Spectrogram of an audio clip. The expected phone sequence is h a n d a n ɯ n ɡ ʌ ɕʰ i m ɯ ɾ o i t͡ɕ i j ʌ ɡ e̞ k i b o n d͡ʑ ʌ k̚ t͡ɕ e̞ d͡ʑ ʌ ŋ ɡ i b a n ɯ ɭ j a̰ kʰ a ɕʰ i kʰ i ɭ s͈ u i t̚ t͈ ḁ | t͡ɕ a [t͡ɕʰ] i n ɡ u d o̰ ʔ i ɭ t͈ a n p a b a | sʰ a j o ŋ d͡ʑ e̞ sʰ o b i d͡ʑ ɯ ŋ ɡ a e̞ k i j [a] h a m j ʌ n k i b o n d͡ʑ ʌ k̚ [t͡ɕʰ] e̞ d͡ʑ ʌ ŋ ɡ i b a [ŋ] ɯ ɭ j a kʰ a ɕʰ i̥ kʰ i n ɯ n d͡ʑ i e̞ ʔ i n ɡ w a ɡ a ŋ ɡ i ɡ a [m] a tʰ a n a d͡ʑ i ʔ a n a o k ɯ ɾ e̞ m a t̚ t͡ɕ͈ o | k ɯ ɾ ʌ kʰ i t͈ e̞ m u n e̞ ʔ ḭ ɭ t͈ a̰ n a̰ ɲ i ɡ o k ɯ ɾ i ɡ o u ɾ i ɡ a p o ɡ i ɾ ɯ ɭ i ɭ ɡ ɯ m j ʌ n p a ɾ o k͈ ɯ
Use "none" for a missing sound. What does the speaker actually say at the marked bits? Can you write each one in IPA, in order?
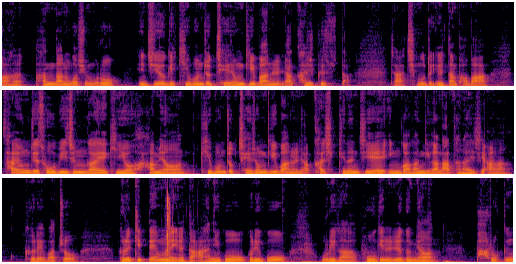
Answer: t͡ɕʰ, ʌ, t͡ɕ, n, n

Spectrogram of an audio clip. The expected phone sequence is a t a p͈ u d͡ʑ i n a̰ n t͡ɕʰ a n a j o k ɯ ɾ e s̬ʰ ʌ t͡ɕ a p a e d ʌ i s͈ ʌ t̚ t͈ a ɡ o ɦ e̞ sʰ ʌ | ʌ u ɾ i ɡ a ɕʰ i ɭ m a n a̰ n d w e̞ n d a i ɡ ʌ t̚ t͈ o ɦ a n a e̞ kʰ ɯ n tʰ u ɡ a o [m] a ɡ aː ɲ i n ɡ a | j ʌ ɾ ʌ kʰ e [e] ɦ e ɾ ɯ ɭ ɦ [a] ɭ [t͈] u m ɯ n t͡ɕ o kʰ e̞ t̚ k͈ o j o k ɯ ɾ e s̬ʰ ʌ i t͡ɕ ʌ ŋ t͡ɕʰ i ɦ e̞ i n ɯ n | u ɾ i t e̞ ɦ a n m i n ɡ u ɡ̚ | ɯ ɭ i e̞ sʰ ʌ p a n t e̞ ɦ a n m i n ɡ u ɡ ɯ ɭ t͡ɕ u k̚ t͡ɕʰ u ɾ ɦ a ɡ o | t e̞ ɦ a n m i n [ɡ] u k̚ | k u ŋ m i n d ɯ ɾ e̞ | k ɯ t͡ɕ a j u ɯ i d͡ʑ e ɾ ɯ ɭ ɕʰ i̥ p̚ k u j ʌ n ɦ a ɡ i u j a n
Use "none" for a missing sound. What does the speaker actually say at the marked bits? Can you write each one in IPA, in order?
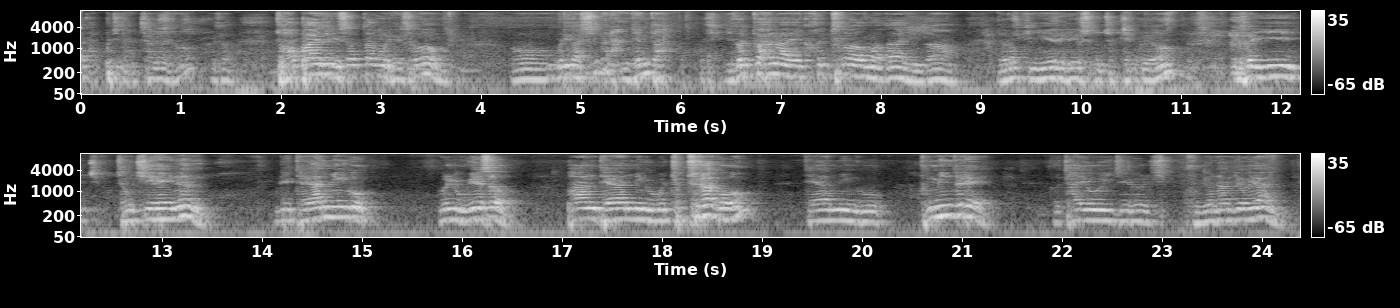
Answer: m, i, e, s͈, ɡ

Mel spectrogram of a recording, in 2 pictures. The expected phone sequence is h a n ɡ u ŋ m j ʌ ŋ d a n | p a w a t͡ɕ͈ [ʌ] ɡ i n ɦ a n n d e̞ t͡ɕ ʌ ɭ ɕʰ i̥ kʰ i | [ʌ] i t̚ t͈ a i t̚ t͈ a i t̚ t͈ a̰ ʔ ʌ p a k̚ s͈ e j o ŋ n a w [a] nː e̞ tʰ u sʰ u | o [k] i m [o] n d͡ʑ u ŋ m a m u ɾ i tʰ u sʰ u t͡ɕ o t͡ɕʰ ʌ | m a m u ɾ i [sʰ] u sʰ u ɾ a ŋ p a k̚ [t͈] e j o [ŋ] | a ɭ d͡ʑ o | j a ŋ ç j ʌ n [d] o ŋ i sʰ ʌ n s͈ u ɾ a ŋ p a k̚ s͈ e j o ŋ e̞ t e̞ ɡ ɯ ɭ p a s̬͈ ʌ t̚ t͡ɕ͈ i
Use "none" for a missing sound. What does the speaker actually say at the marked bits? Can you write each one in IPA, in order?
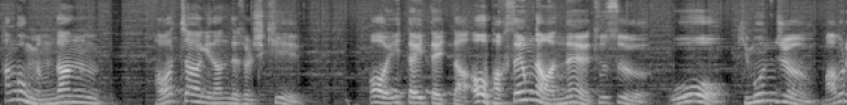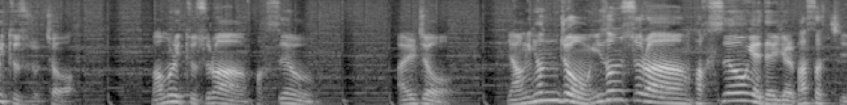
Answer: a, ʌ, a, k, o, tʰ, s͈, ŋ, d͡ʑ

